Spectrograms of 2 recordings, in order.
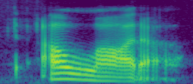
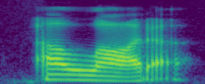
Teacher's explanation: The letter T is between vowels. We pronounce it as a fast D.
